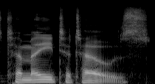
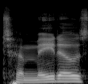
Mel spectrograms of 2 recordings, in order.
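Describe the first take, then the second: First: "tomatoes" drawn out with an extra "tuh" before "toes"; odd pronunciation. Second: Said in the usual way. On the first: Shown as a demonstration. Streamer puzzling over a chat message, odd drawn-out "tomatoes". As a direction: stretch "tomatoes" slowly into "to-may-tuh-toes". Trying out readings of chat's word.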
